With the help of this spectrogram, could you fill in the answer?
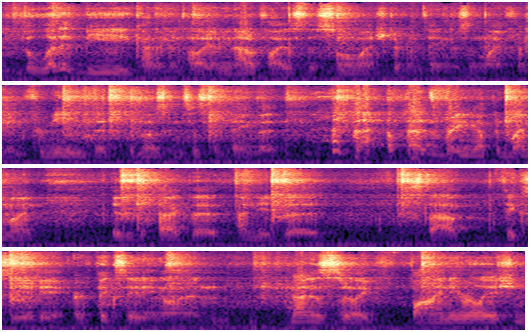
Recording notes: I apologize for the dryer noise in the background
